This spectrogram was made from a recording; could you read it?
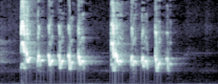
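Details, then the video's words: Actively singing common iora gives two quick runs of bright, evenly spaced chirped notes, about six per run, separated by a brief gap, clear against a faint low hum. "BURUNG KACIAL KOMBO GACOR"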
